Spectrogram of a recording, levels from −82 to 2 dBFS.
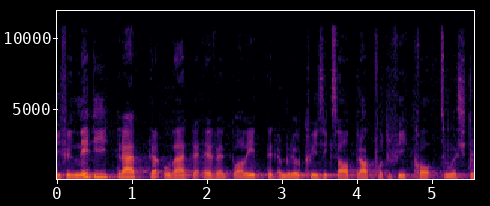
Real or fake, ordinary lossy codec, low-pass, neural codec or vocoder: fake; none; 10.8 kHz; codec, 44.1 kHz, 7.8 kbps, Pupu-Codec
